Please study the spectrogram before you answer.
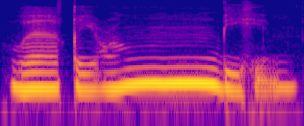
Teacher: next word با سے شروع ہو رہا ہے تو اقلاب کریں گے، نون کا ساؤنڈ میم میں چینج ہوا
